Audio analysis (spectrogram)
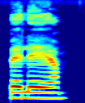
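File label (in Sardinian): "pelea", female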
